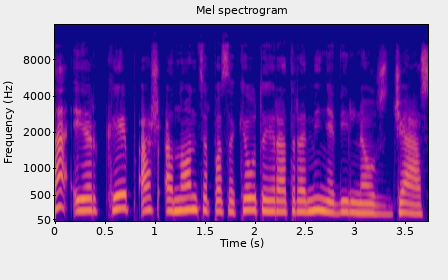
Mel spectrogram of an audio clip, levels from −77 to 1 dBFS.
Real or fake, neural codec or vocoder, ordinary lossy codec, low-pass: real; none; MP3, 64 kbps; 14.4 kHz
